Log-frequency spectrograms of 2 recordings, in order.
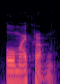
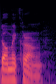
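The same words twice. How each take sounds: First: The word is said in the strict, careful way. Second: The word is said in the everyday way. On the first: It is the form given in the literature. The speaker calls it right. "But the correct one, if you look uh, at the literature, is Omicron" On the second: It is the casual, convenient form most people use. The speaker calls it wrong. "for convenience, everybody calls it Omicron"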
